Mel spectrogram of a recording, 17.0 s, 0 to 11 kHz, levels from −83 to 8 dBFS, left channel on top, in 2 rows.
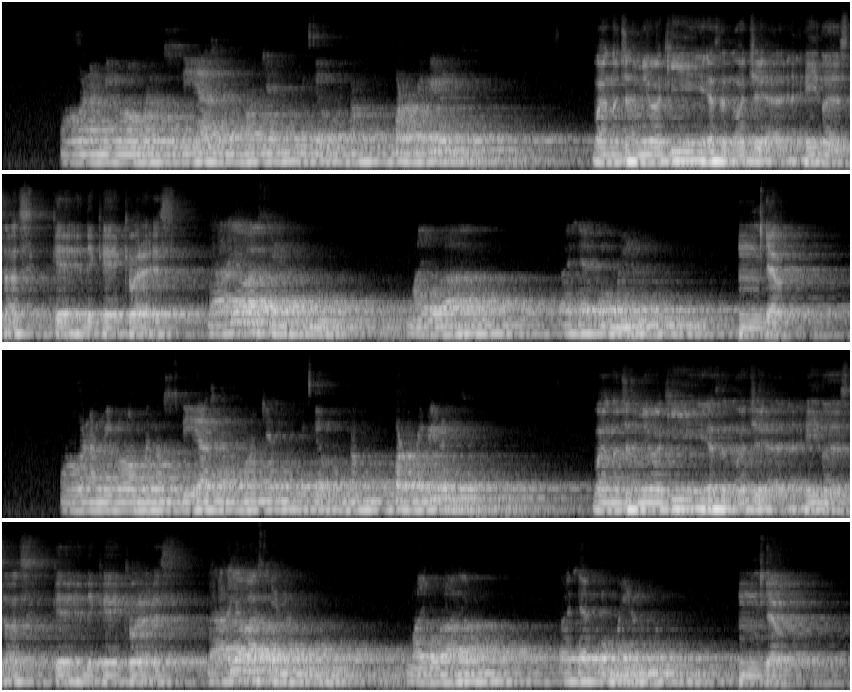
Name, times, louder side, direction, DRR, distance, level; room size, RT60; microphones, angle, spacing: voice 1, 0.6-4.6 4.8-5.0 10.5-11.9 12.2-13.4 14.0-15.2, equal, 25° right, -6 dB, 3.7 m, -18 dB
voice 2, 5.9-10.2 15.8-16.3, left 1 dB, 35° left, 5 dB, 0.7 m, -17 dB
18.5 x 14.0 x 4.3 m, 3.0 s
head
